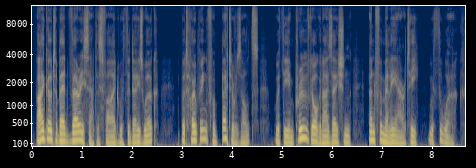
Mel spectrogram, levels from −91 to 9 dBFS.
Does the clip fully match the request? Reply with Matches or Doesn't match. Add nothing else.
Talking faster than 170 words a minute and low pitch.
Doesn't match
